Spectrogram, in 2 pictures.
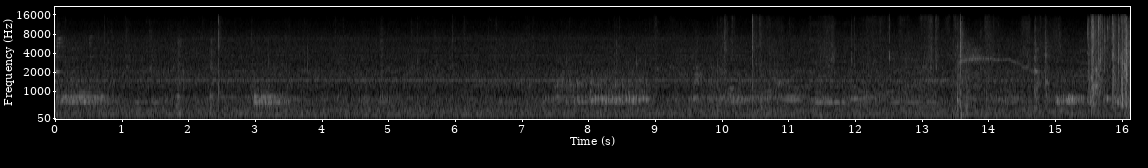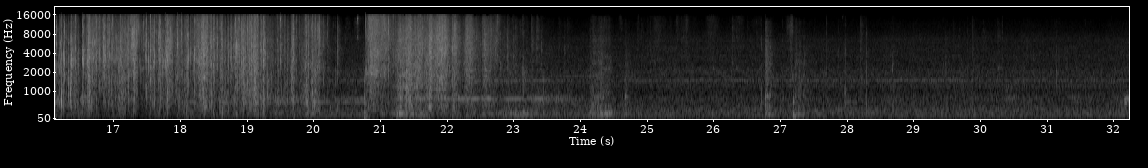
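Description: Trading-card pack wrapper torn open and crinkled by hand in two loud bursts about halfway through, the second shorter. Before and after come soft clicks and slides of cards being shuffled in the hands.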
